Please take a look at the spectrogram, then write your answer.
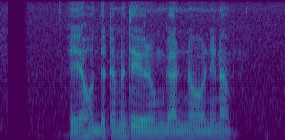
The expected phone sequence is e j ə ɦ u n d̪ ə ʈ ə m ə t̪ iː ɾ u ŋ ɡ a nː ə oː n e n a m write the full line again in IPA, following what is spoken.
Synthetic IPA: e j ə ɦ o n d̪ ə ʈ ə m ə t̪ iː ɾ u m ɡ a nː ə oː n e n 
